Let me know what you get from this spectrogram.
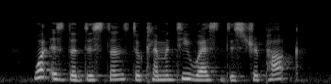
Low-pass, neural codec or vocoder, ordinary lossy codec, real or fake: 7.2 kHz; none; none; real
